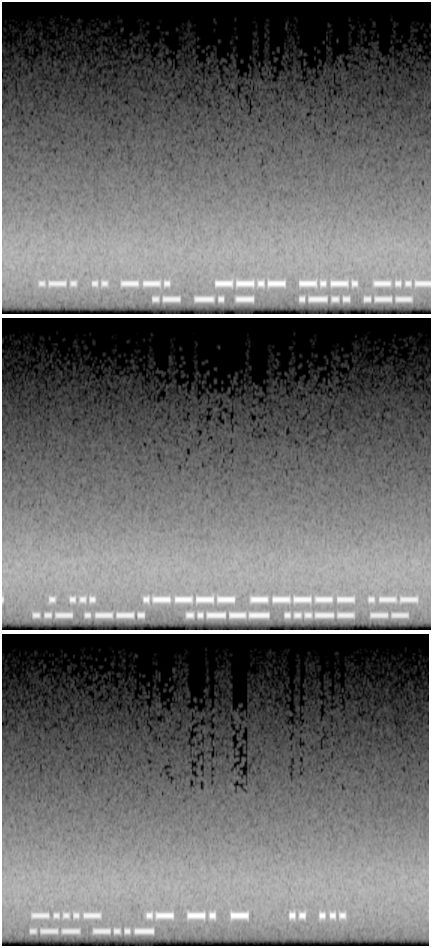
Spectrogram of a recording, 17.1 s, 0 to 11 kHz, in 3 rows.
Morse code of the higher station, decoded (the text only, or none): RIG QCX ES 10W <BT> ANT IS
